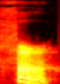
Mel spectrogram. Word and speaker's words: for: do for a living the four is pronounced fur for a for a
